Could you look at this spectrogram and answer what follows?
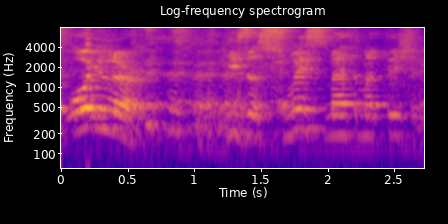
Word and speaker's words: Euler: It's Euler! He's a Swiss mathematician. It's pronounced Euler. If you go to college and you say Euler, you're going to be laughed out of the dormitory.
